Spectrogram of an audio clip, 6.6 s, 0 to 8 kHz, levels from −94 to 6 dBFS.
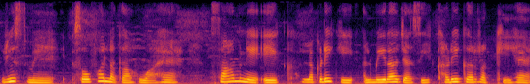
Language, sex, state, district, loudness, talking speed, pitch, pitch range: Hindi, female, Himachal Pradesh, Shimla, -15 LUFS, 135 wpm, 220 Hz, 205-250 Hz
